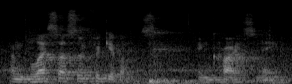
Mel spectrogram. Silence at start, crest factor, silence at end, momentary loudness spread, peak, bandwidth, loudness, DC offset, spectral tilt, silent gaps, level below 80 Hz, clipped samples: 0 s; 20 dB; 0 s; 8 LU; -18 dBFS; 14 kHz; -37 LUFS; under 0.1%; -5.5 dB/octave; none; -56 dBFS; under 0.1%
